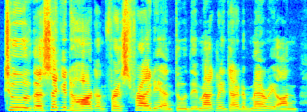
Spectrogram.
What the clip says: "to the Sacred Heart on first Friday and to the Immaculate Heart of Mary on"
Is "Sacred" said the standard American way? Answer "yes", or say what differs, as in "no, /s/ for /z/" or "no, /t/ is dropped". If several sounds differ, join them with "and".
no, /ɹ/ is dropped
